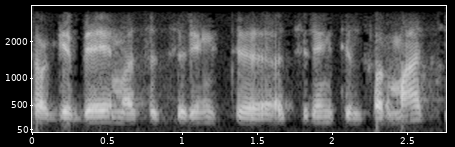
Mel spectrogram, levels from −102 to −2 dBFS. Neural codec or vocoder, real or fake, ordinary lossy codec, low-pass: none; real; AAC, 24 kbps; 3.6 kHz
